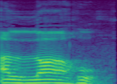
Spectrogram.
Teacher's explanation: If it comes after fatha, or if it comes after dhamma, it becomes, the lam that is mushaddada becomes tafkhim. It is pronounced with a heavy, thick sound that gives an aw sound.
